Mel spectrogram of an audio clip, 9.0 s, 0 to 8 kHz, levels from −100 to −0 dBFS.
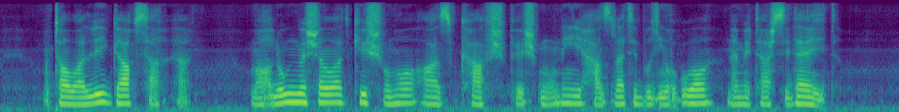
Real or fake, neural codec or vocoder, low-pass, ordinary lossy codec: fake; autoencoder, 22.05 kHz, a latent of 192 numbers a frame, VITS, trained on many speakers; 7.2 kHz; AAC, 48 kbps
